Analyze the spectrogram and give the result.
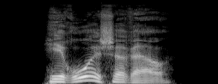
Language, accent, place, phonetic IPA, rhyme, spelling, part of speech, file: German, Germany, Berlin, [heˈʁoːɪʃəʁɐ], -oːɪʃəʁɐ, heroischerer, adjective, De-heroischerer.ogg
- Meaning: inflection of heroisch: 1. strong/mixed nominative masculine singular comparative degree 2. strong genitive/dative feminine singular comparative degree 3. strong genitive plural comparative degree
